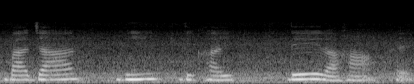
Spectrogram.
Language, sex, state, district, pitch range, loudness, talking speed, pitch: Hindi, female, Madhya Pradesh, Dhar, 205-230 Hz, -15 LUFS, 85 wpm, 220 Hz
